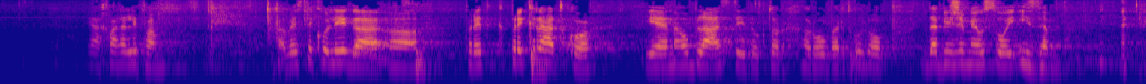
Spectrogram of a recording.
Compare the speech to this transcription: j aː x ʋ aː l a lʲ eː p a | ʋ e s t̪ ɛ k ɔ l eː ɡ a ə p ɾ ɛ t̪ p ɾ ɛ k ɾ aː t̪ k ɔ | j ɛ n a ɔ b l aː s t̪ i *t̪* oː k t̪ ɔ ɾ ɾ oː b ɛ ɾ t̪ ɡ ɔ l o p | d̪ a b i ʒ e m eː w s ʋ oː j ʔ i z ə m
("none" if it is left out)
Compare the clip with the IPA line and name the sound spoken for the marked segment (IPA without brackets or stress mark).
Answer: d̪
